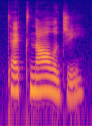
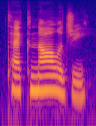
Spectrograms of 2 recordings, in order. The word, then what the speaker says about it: technology: 자 그런데 한국식으로는 테크놀로지이지만 미국식 영어 발음으로는 어떻게 발음이 되나요이 오 부분이가 아니라이 단어에서 첫 번째 오는 아 소리가 나고 두 번째 오는 어에 가까운 소리가납니다 그래서 와 같이 발음이 돼요 뒷부분이 놀로지 보다는 지와 같이 발음이 됩니다 technology이 단어는 어려워서 발음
